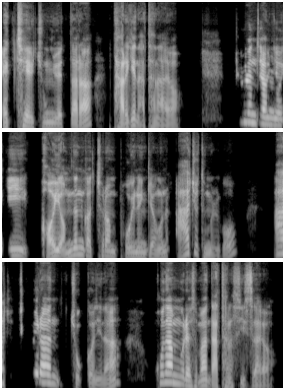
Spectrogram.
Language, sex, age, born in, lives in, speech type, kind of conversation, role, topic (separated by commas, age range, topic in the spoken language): Korean, male, 50-54, South Korea, South Korea, read, expert-assistant, expert, 물방울은 왜 둥근 모양일까요?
